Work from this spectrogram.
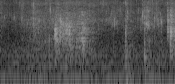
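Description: Sharp and medium cheddar cheese being stirred together in a bowl for mac and cheese, giving a steady soft scraping and stirring texture with a few brighter clicks of the utensil, close and moderately quiet, with no talking.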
